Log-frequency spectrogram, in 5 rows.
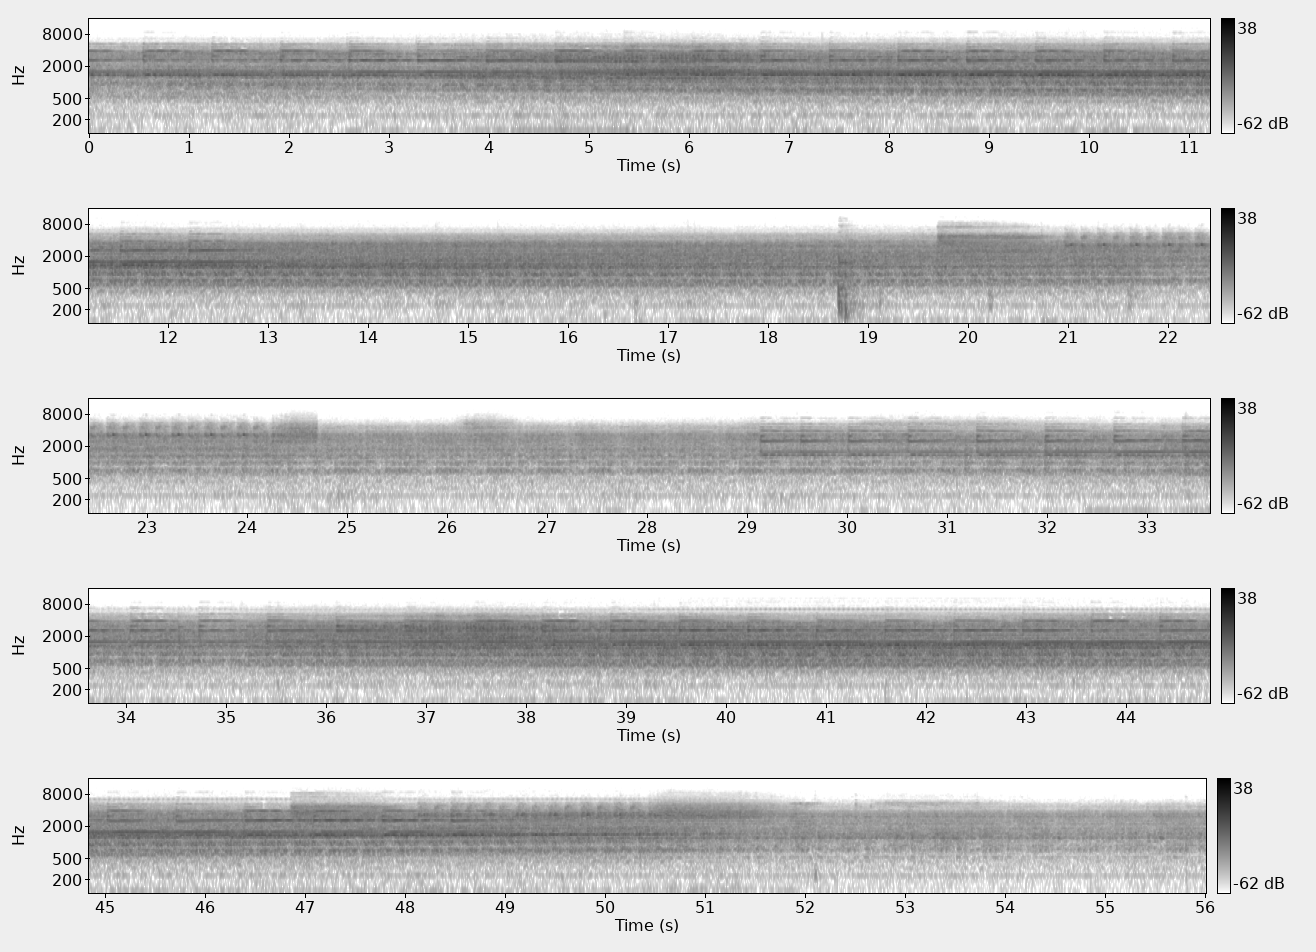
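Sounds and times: model train engine hum: 0.0 - 56.0.

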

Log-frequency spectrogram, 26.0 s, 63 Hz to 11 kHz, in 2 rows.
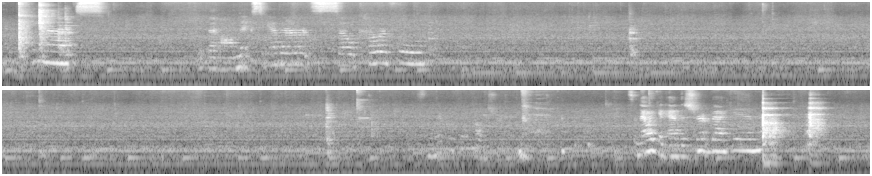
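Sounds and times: induction cooktop humming: 0.0 - 26.0
metal tongs clinking on skillet: 17.9 - 18.7.

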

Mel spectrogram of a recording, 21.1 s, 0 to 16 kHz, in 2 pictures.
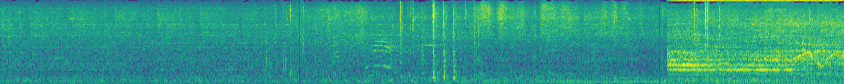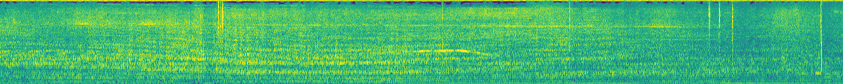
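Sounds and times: car road noise: 5.8 - 21.0
emergency vehicle siren: 8.4 - 21.0.

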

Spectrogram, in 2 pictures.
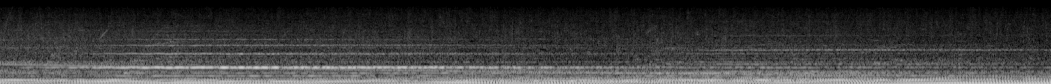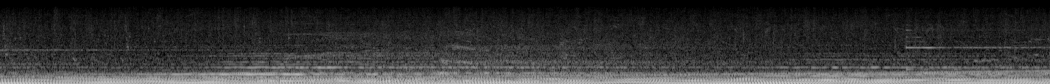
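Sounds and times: low pulsing bass: 0.0 - 21.0
sustained synthesizer pad tones: 0.0 - 21.0.

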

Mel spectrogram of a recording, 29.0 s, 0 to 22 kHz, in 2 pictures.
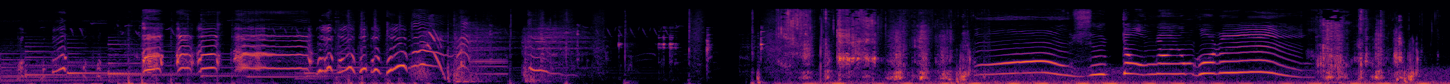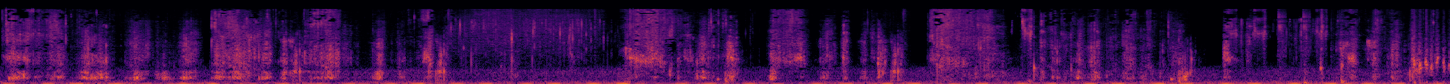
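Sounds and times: fried chicken crunching: 7.6 - 9.8, 13.2 - 29.0
child humming: 9.7 - 11.1.

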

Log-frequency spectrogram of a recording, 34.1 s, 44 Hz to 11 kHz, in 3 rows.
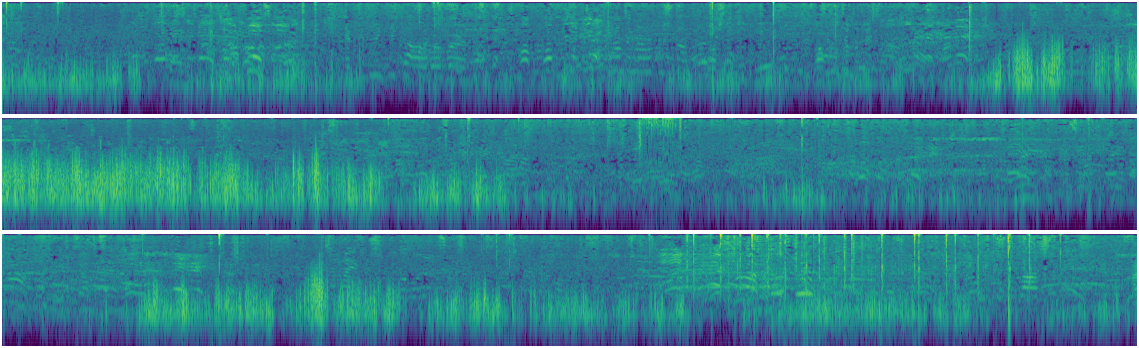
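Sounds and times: ball kicks: 7.0 - 8.5, 9.6 - 9.9
footballers calling out: 18.7 - 24.4.

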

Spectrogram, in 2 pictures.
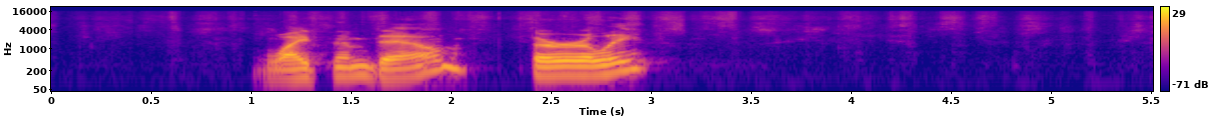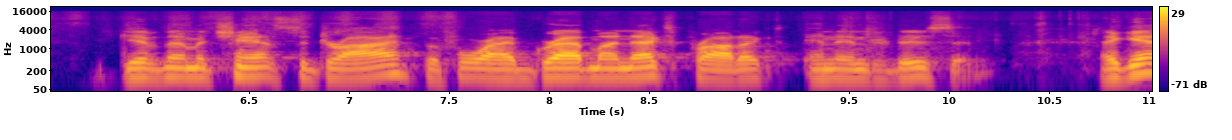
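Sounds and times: gloved hands rubbing: 0.0 - 8.0, 8.8 - 11.0
man talking: 1.1 - 3.0, 5.9 - 10.2, 10.8 - 11.0.

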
